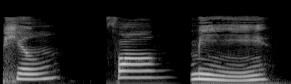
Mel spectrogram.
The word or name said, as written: ping2fang1mi3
